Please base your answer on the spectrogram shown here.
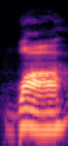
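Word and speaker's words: Waaagh!: So Wa, which is Wa, spelled with usually a minimum of 3 A's and a GH. Yeah. And one exclamation point minimum is it's a battle cry.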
